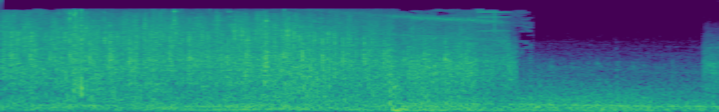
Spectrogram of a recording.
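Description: A tank engine rumbles low nearby.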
